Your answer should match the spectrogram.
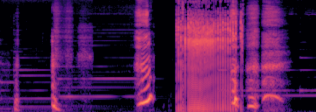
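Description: A single loud, raspy fart from a woman in front of a large crowd of villagers during a dance, a sputtering blast lasting under a second, framed by short breathy vocal sounds and moans just before and after it.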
